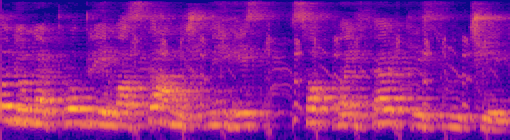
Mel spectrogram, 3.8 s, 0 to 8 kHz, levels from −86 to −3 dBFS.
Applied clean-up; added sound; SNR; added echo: none; Cough; 19 dB; reverberation time 0.7 s.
